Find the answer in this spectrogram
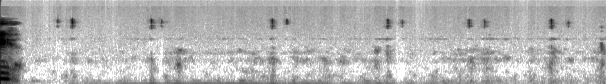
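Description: Faint computer mouse clicks, several of them spaced roughly a second apart, as nodes are placed one by one in embroidery digitizing software.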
